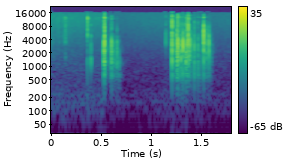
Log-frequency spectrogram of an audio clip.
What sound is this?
wood impact 12
A series of sounds made by dropping small pieces of wood.
hit, wooden, crash, impact, block, drop, wood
